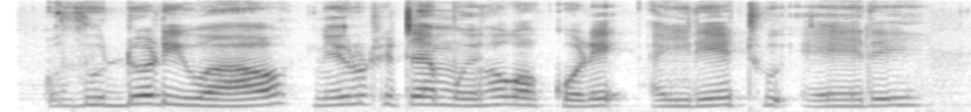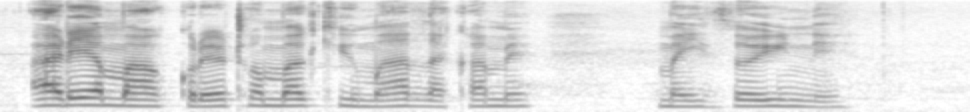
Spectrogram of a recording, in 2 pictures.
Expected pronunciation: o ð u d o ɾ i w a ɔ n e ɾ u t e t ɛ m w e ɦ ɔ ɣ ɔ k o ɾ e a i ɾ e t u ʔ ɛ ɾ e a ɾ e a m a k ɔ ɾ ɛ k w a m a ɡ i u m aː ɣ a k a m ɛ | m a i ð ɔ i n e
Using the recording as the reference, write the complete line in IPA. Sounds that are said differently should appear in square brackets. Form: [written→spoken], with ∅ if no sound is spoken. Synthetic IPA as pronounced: o ð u d o ɾ i w a ɔ n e ɾ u t e t ɛ m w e ɦ ɔ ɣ ɔ k o ɾ e a i ɾ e t u ʔ ɛ ɾ e a ɾ e a m a k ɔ ɾ ɛ [k→t] w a m a [ɡ→k] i u m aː [ɣ→ð] a k a m ɛ | m a i ð ɔ i n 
